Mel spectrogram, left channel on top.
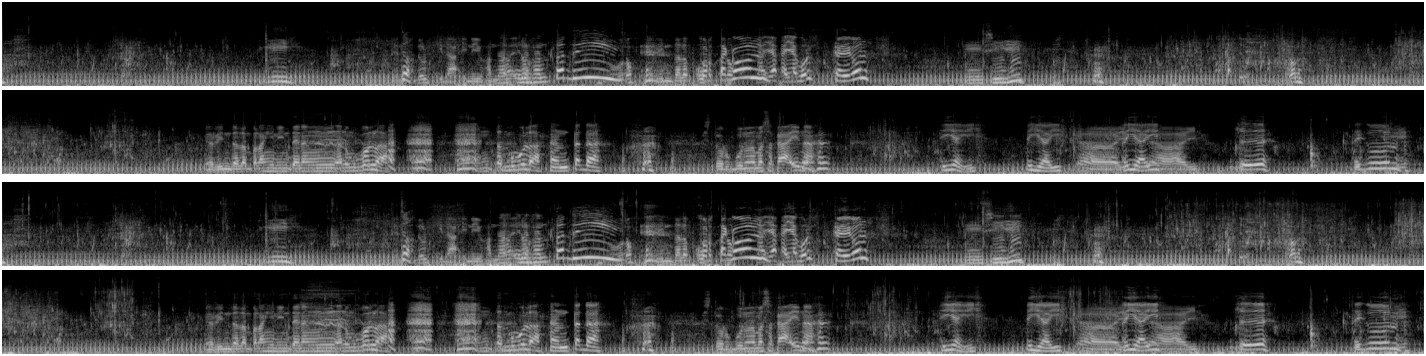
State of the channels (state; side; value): normal; both; correlation 0.45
